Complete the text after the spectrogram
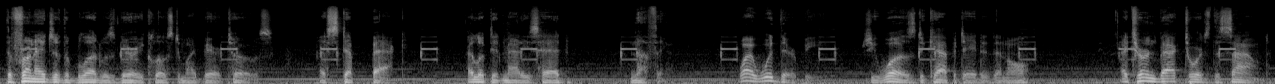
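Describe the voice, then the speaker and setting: A supernatural private investigator telling his own story in a low voice. He is wry, deadpan and world-weary, in the noir manner of audio drama. Music plays clearly behind him. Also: a little slow. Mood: puzzled, wry. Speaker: narrator and lead actor. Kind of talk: noir first-person audio drama narration.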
